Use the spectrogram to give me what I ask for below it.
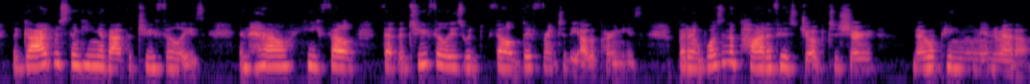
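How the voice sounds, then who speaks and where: A woman's voice: a little high, fairly bright tone, poor audio. A young woman casually reading her own fan fiction aloud, stumbling and restarting lines as she goes. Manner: stumbling, rereads words, restarts sentences.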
